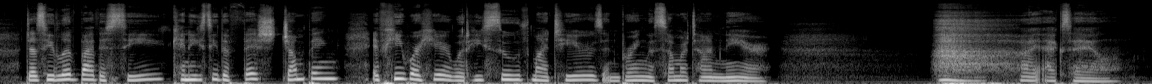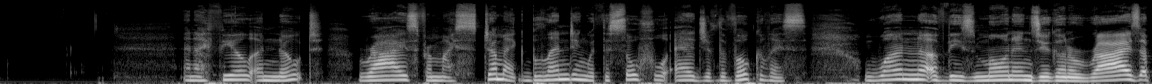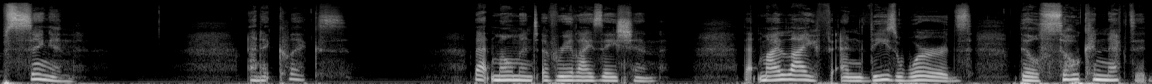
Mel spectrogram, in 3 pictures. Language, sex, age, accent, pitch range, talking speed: English, female, 20-39, American, 165-210 Hz, 120 wpm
